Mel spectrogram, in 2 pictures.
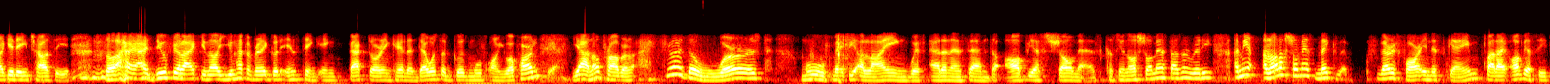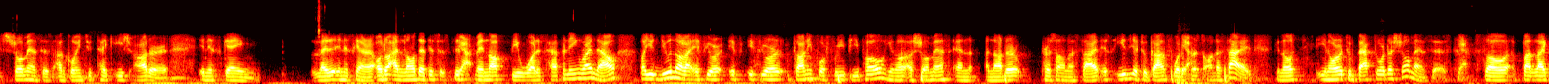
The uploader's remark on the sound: Phone Interview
